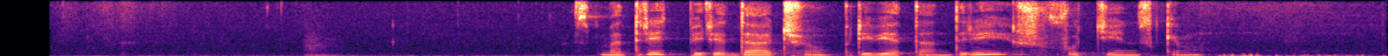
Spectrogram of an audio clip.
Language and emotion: Russian, neutral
